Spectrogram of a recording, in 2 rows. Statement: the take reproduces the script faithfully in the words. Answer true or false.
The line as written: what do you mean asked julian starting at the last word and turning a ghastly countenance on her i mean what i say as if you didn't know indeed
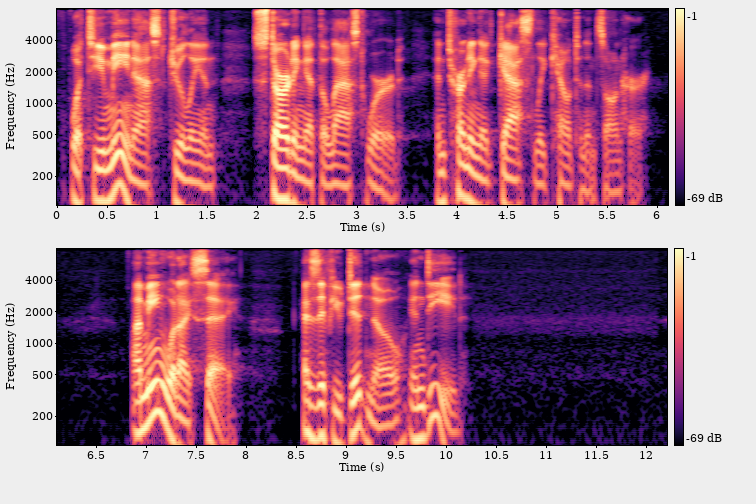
false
